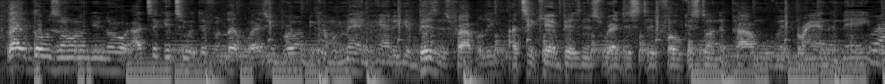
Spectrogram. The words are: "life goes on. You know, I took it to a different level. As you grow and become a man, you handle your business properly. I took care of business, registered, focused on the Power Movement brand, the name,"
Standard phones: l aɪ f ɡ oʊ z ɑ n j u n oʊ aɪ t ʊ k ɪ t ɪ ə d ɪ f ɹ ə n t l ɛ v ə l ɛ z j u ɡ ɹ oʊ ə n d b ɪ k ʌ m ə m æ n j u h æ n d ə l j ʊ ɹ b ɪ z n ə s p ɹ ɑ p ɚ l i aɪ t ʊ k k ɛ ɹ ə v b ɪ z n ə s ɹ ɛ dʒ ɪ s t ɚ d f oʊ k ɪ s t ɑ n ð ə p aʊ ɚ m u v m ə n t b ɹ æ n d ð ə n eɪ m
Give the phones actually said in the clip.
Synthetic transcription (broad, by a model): l aɪ ɡ oʊ z n j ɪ n oʊ aɪ t ʊ k ɪ t ɪ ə d ɪ f ɹ ə n t l ɛ v l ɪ z j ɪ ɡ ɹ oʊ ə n b ɪ k ʌ m ə m æ n j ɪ h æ n d l j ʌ ɹ b ɪ z n ə s p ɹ ɑ p ɚ l i aɪ t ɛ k k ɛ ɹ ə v b ɪ z n ə s ɹ ɛ dʒ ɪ s t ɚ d f oʊ k ɪ s t n ð ə p aʊ ɚ m u v m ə n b ɹ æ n ð ə n eɪ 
